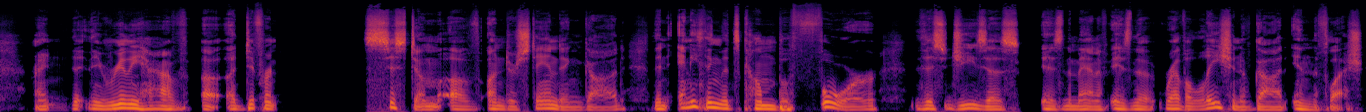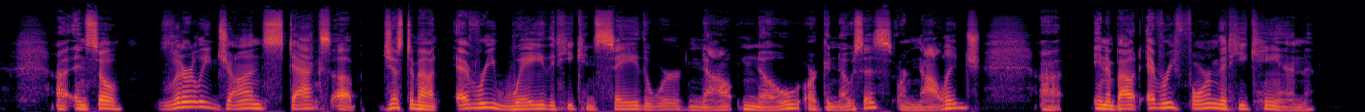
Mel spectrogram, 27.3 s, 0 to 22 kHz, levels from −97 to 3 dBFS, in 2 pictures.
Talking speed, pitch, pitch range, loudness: 135 wpm, 120 Hz, 105-135 Hz, -33 LUFS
